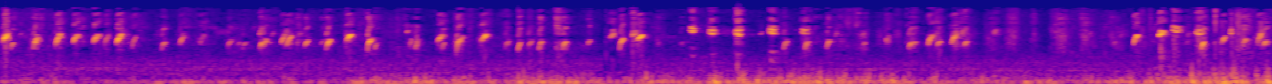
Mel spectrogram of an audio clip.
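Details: Goldfinch twitter meant to rouse males into song and excitement: fast strings of bright chirps and buzzy notes, some rising, repeated without pause against a steady low rumble.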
